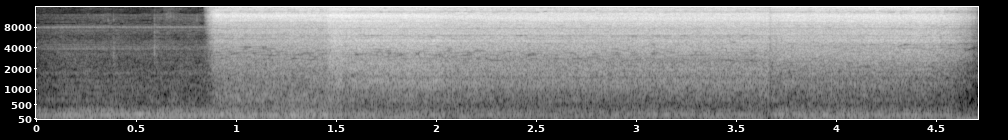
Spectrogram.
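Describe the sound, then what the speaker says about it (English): A spray gun blasts a steady, loud hiss of coloured cocoa butter onto chocolate Easter egg molds, starting abruptly after a moment of quiet and holding continuously until it cuts off at the end. "I spray both molds totally the same way."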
